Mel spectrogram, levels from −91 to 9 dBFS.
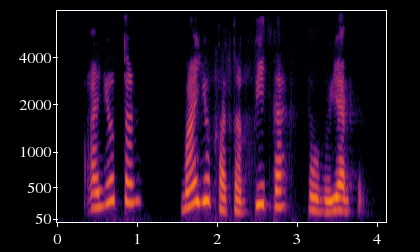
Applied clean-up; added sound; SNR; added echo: neural mask model DeepFilterNet 3.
